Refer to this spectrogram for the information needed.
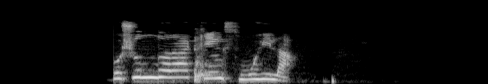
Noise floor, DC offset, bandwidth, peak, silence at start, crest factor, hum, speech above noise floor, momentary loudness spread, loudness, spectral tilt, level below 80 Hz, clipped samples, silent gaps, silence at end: -82 dBFS; under 0.1%; 7.8 kHz; -4 dBFS; 1.15 s; 14 dB; none; 68 dB; 23 LU; -14 LUFS; -4 dB/octave; -56 dBFS; under 0.1%; none; 1.95 s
